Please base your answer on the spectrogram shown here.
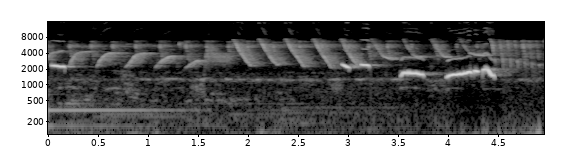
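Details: White-rumped shama in breeding condition delivering a quick run of descending high sweeps. It then gives several strong, clear whistled phrases that slide upward and waver, in a quiet setting.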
